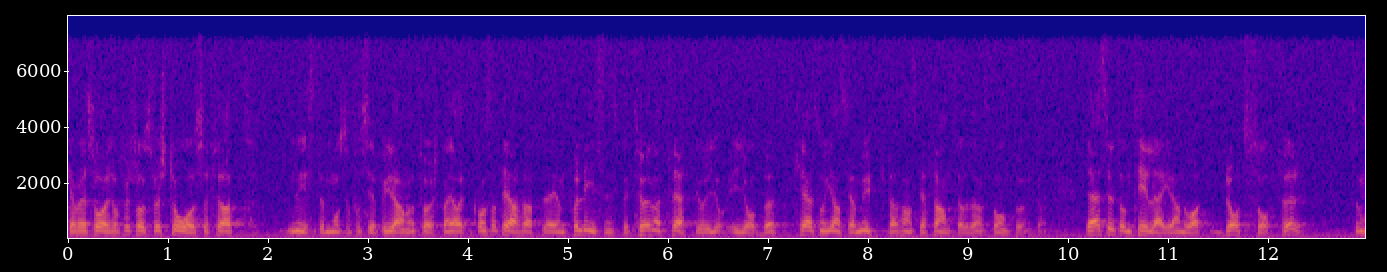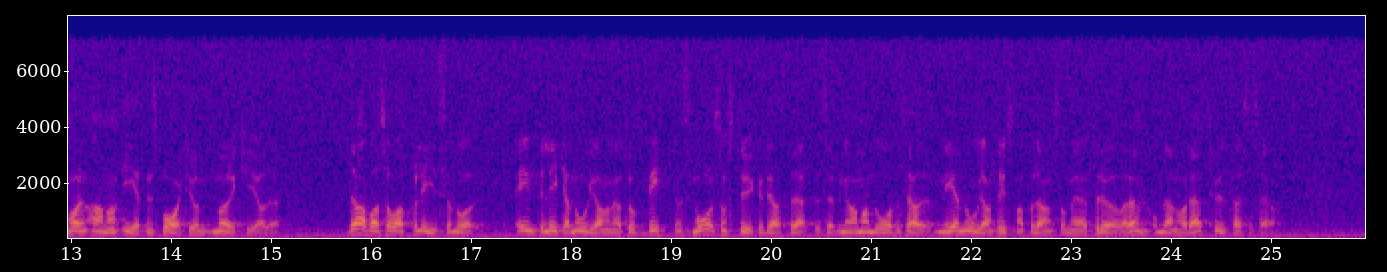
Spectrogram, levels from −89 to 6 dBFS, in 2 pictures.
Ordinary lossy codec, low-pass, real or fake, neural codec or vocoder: Opus, 64 kbps; 7.2 kHz; real; none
